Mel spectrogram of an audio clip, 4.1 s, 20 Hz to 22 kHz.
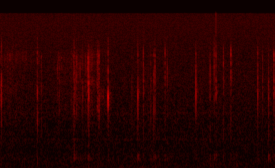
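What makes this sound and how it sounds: Long nails tap and scratch with both hands across a flat, holographic, mermaid-scale-printed fabric. Quiet, crisp ticks and light scratchy patters are scattered throughout, several with a brief bright ring near 2 kHz, over a faint steady low hiss.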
